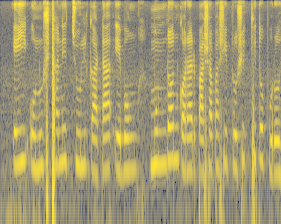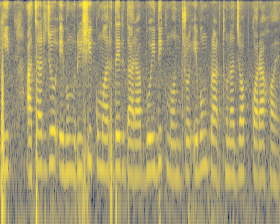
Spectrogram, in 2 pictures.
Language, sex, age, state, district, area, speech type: Bengali, female, 18-30, West Bengal, Purulia, urban, read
